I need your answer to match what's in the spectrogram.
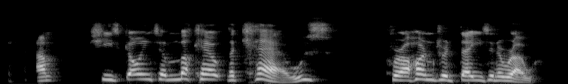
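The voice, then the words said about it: Put-on rural farmer accent. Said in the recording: “your accent's coming in there nicely, son ... I could tell you knew one end of a tractor from the other”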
